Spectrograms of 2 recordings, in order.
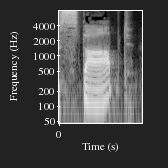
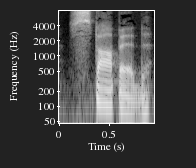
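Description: First: The word is said as one syllable. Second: The ending is said as a separate syllable. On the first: This is the modern pronunciation. "instead of saying stopped" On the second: This is the older pronunciation. "at one point we would have said stopped"

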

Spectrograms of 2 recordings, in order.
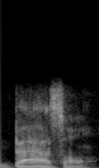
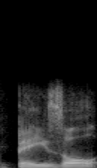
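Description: First: The word is given its personal-name pronunciation. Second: The word is given its herb pronunciation. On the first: It refers to a person. "if it's a person, you say Basil" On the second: It refers to the spice. "if it's a spice, you say basil"

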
